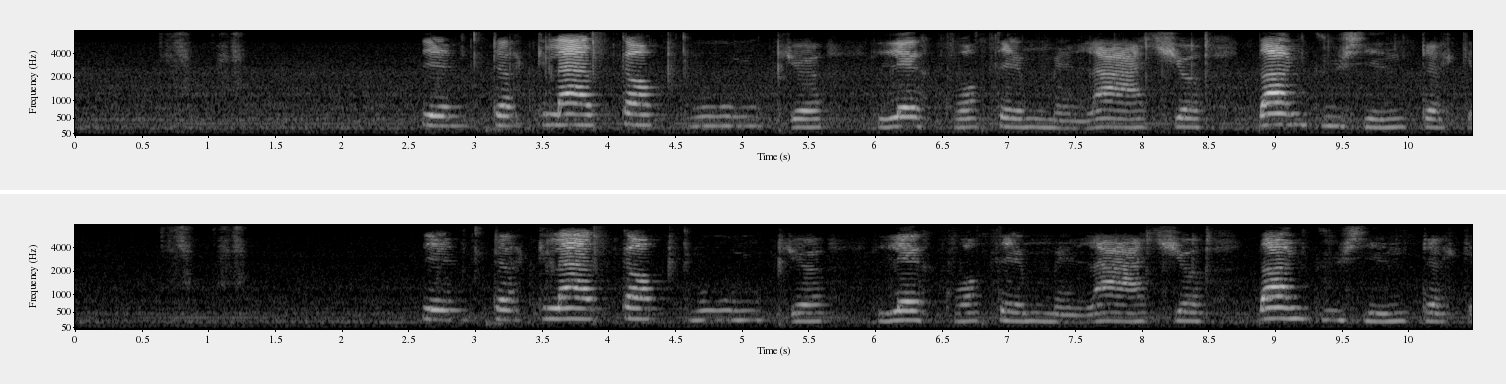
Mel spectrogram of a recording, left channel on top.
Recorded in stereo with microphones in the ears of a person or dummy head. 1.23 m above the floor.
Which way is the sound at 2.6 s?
80° left.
